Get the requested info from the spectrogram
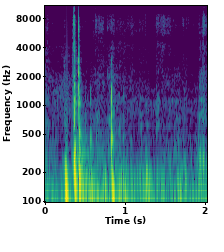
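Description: Two sharp plastic knocks about half a second apart, then low handling rumble, as a wiring connector block is pushed into the back of a rear lamp cluster.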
